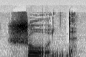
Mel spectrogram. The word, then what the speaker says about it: chaude: at the end, and then the pronunciation will change a little bit, chaude. So here you pronounce the final d, whereas in the masculine form you don't pronounce it.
